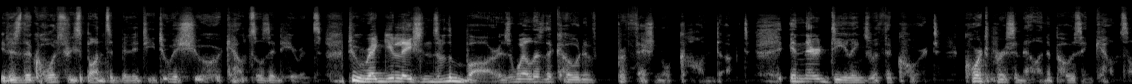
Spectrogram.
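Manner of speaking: soft, menacing, sinister voice. Reading aloud a judge's order from a trial transcript, in a sinister voice. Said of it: "we need to give him a sinister voice".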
